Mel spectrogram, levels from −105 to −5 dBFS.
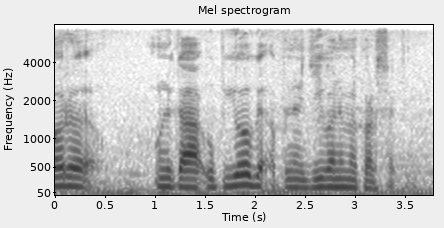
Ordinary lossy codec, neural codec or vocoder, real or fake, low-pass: none; none; real; 7.2 kHz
